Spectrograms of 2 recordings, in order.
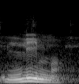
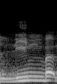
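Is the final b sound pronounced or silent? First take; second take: silent; pronounced. First: No b sound is heard at the end. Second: A b sound is heard at the end. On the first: The speaker calls it right. "mais dites lime" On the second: The speaker calls it wrong. "ne prononcez pas encore limbe"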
